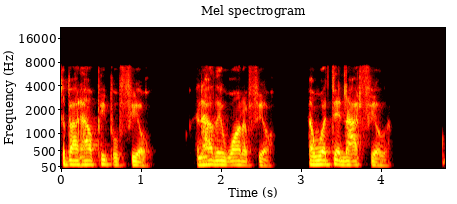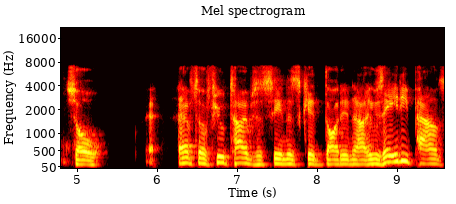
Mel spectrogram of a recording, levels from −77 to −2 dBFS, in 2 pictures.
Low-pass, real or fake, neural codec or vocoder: 7.2 kHz; real; none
